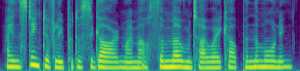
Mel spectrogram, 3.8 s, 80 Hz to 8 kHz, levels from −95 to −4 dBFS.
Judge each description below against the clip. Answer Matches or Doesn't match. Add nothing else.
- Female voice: Matches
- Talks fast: Matches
